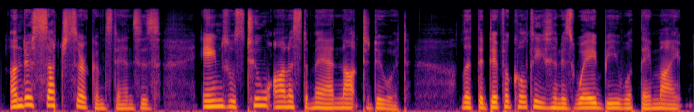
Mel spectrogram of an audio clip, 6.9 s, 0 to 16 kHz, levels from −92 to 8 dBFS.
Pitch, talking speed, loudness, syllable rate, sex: 155 Hz, 200 wpm, -20 LUFS, 5.6 syllables/s, female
